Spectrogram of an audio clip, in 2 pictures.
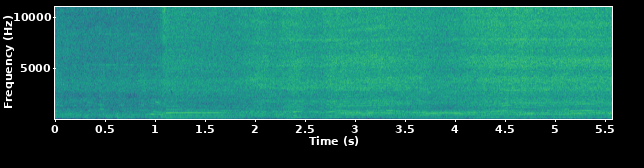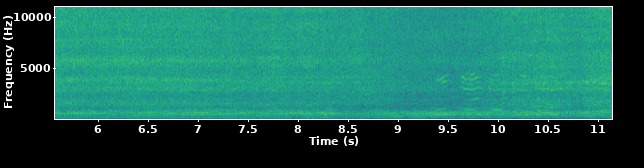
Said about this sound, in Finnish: Eipä uskoisi, että on kaupungilla, kun kuuntelee tätä moottorisahojen ulinaa.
